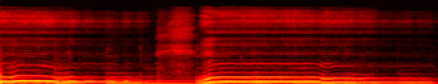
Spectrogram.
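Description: A woman humming long held notes, one fading about half a second in and another starting about two seconds in, over low sustained notes on an electric bass guitar.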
